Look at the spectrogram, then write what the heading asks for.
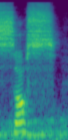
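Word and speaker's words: sos: The Irish for the word break is sus, but it's spelled s o s, not s u s. It's It's sus.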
